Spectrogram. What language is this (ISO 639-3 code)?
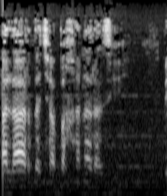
pus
